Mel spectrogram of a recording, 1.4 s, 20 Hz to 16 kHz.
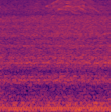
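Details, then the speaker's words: Slant-Fin VSPH-120 gas boiler, inducer fan spinning up after thermostat call, before igniter; smooth steady whoosh, no rattle or scrape, normal pre-ignition fan run. "sorry I kind of jumped a little bit you know the relay still gets me so I believe the igniter will start"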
